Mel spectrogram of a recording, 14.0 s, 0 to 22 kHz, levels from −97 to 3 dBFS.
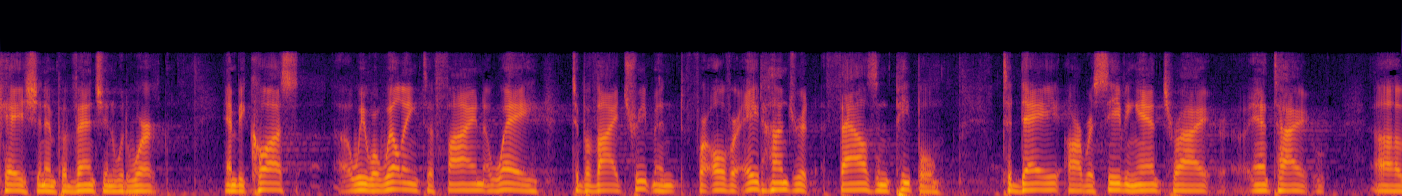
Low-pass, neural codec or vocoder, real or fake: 7.2 kHz; none; real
